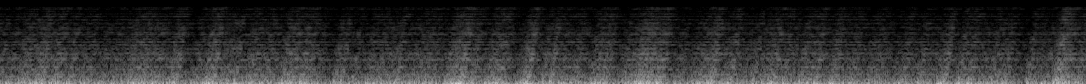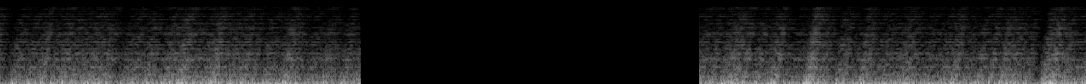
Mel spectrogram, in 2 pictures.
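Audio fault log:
14.46 to 17.86 s, audio dropout to silence: the sound stops dead mid-flow and the next 3.4 s or so is pure silence, with no room tone or hiss underneath. Then it snaps straight back in. That flat-black gap is the giveaway. The input was most likely lost for a moment, through a dropped connection or a brief mute, while the recorder kept writing silence. Whatever was happening in that stretch is simply gone.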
